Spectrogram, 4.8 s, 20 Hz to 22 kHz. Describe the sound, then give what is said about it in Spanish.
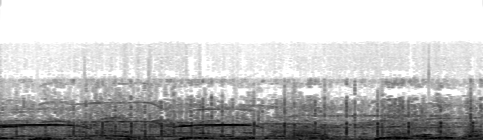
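A large crowd of protesters in the streets of A Coruña, Galicia, on a Thursday, chanting "Lumes nunca más" over the Xunta's handling of wildfires and calling for Alfonso Rueda's resignation, a loud, steady wall of voices with rising, rhythmic shouts repeating over continuous babble. “Al grito de Lumes nunca más, las calles de 26 ciudades y pueblos en toda Galicia se han llenado este jueves.”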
